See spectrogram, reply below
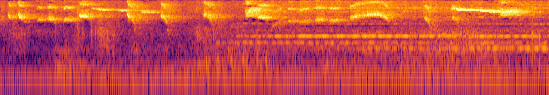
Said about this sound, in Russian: Что это? Птички поют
